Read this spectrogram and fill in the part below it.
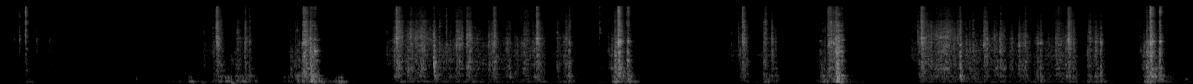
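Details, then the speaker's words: Denon UD-M50 three-disc CD changer at power-on, faceplate removed: irregular bursts of whirring and clattering over about ten seconds, the changer's normal initialization cycle every time power is pressed. "now that's what it does every time you press power right"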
